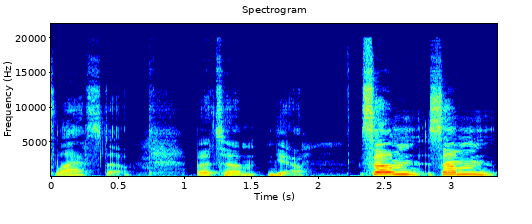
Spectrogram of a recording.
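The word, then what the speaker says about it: Leicester: get it why he said lie sister but the cabbie was laughing at him and I was laughing at him saying like no you dingleberry it's Lester but um yeah some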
